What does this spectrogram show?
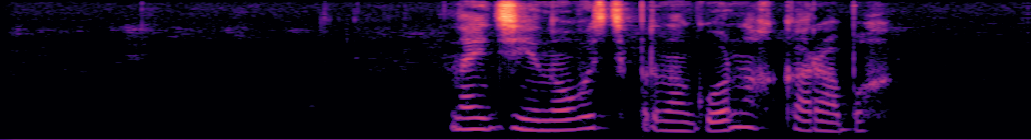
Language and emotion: Russian, neutral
